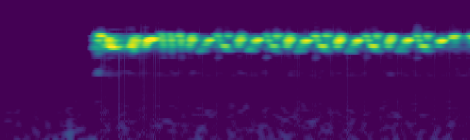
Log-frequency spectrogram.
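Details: European goldfinch song labelled Tadmait: after a brief quiet start, a fast, dense twittering of high, tinkling notes runs on without a break.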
